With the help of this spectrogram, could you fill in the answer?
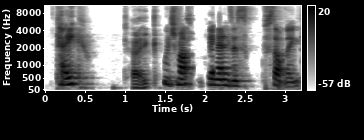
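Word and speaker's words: KAKE: The television station is spelt K-A-K-E, cake, which must be Kansas something, K-E, I don't know.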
